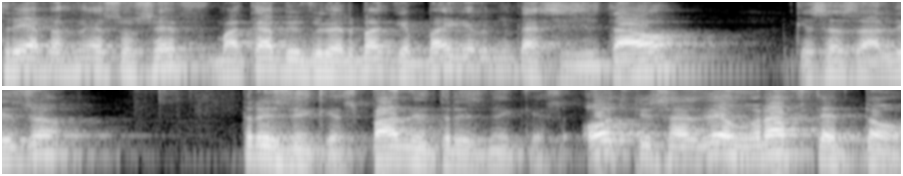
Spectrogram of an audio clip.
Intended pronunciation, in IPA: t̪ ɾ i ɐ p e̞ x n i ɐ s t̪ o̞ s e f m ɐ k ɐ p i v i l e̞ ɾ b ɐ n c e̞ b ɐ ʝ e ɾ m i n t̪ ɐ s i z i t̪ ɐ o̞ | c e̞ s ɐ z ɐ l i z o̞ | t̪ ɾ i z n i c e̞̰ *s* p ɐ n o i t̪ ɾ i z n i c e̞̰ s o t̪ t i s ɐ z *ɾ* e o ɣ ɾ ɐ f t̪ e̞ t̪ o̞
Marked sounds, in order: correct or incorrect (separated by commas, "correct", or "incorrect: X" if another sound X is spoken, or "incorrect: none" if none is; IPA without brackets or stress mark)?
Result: correct, incorrect: l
